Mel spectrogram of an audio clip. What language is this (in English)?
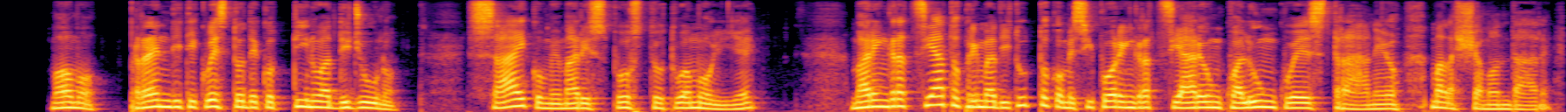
Italian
